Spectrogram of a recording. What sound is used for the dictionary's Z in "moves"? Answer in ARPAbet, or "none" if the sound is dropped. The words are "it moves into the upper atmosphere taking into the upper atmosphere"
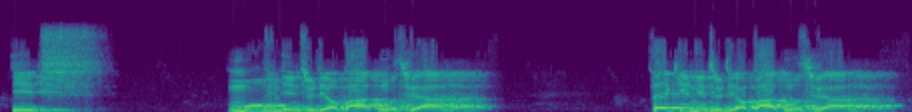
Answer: none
